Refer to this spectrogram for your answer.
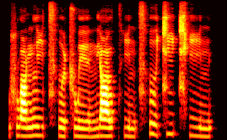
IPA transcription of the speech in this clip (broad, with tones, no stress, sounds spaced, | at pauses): ʂ w ɑ˨˦ ŋ l i˨˦ t͡sʰ ɹ̩˨˦ ʈ͡ʂ w e˨˩ ɪ̯ n̪ j ɑ˨˦ ʊ̯ t̪ʰ i˨˩ n t͡sʰ ɹ̩˥˨ t͡ɕ i˦ t͡ɕʰ i˥˨ n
